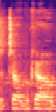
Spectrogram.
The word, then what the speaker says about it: Etobicoke: statics Greatest Hits REO statics are out of Etobicoke which is essentially West Iran oh if anybody's not familiar with them it's got a weird spelling it's a tithing it's pronounced Etobicoke but it's double coke if you were to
